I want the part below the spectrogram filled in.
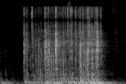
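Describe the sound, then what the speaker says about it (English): A card is drawn from a Moonology oracle deck, a brief burst of crisp shuffling and sliding card clatter lasting about a second, close and fairly loud, with no talking. "let's draw from the Moonology deck"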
